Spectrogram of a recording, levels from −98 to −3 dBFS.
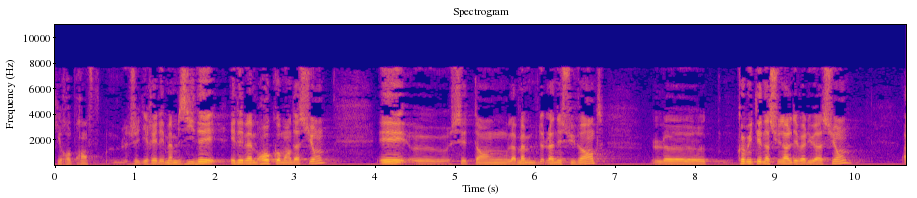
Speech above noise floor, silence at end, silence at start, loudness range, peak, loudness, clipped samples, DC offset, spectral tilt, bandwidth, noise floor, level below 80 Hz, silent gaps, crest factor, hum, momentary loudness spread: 23 dB; 0 s; 0 s; 3 LU; -10 dBFS; -27 LUFS; under 0.1%; under 0.1%; -5 dB/octave; 8 kHz; -50 dBFS; -56 dBFS; none; 18 dB; none; 14 LU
